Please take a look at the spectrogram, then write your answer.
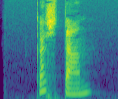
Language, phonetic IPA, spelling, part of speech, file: Russian, [kɐʂˈtan], каштан, noun, Ru-каштан.ogg
- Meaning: 1. chestnut 2. chestnut tree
